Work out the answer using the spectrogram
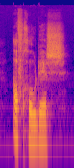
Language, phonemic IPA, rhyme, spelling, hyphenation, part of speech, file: Dutch, /ˌɑf.xoːˈdɛs/, -ɛs, afgodes, af‧go‧des, noun, Nl-afgodes.ogg
- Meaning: female idol (goddess considered to be false by the speaker)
